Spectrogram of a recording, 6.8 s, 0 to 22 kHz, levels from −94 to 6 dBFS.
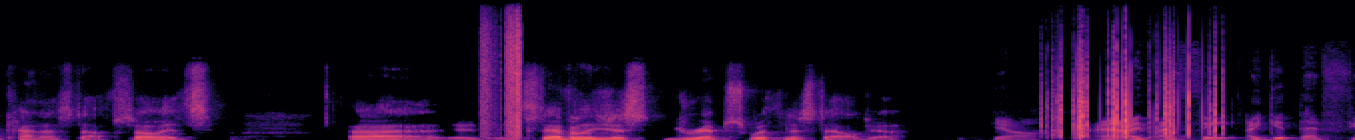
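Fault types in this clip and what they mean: cable scratch noise: Dense, uneven bursts of scratchy rustling sit slightly louder than the speech, briefly after "uh it" from 2.39 to 2.61 s and again for about a second from 5.16 s, likely from a worn cable or connector moving and its contact resistance fluctuating.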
